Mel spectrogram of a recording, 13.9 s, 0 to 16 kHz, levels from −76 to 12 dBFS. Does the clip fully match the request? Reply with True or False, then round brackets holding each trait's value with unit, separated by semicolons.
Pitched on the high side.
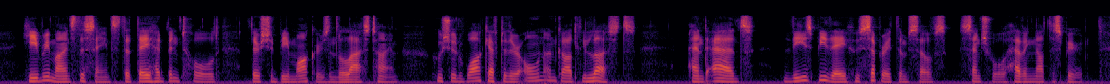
False (120 Hz)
